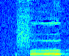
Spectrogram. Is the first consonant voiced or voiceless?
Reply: voiceless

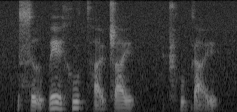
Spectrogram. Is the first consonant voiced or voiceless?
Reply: voiceless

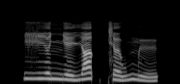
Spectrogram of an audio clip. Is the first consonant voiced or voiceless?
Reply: voiced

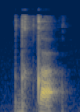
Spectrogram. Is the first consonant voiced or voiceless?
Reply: voiced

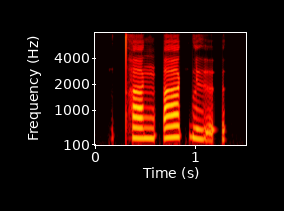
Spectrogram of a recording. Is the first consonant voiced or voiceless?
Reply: voiceless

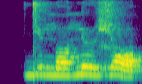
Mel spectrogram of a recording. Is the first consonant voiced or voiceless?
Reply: voiced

